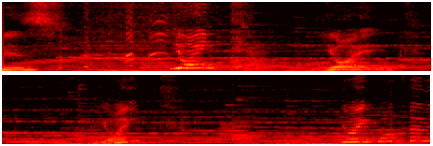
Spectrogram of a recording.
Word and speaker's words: Yoink: Yoink! Yoink? Yoink? Yoink, what kind of name is Yoink? No, you're not saying it right. It's more like... Yoink!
